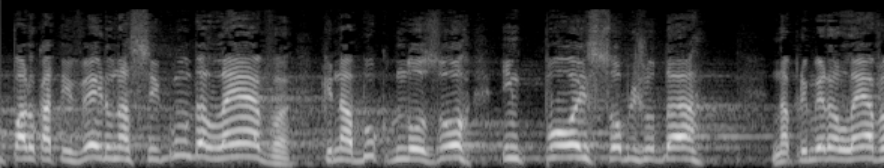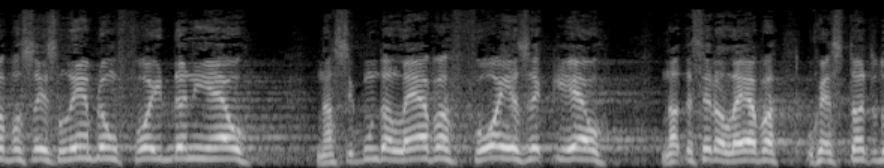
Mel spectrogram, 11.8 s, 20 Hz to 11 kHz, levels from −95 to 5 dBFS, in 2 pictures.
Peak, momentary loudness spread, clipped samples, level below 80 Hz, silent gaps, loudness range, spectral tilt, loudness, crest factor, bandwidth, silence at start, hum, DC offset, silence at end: -2 dBFS; 11 LU; under 0.1%; -76 dBFS; none; 2 LU; -7 dB/octave; -20 LUFS; 18 dB; 7.8 kHz; 0 s; none; under 0.1%; 0 s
